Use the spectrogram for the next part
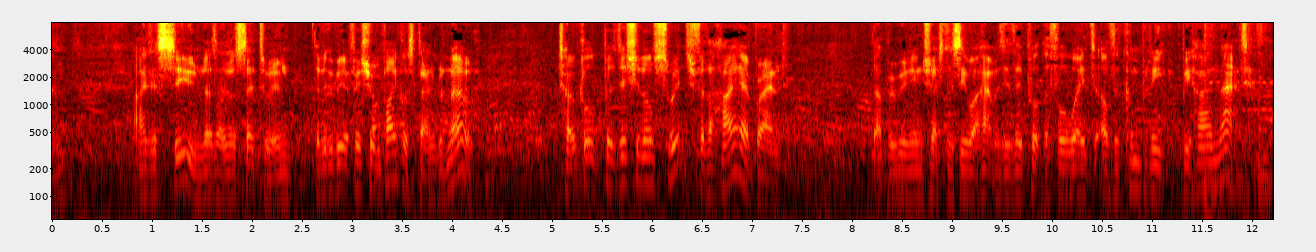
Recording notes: This is the first of two special episodes of the show coming to you live from the NEC and kbb Birmingham 2022.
